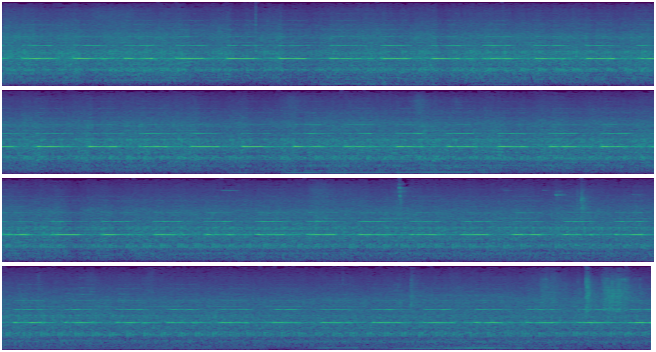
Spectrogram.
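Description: Reversing alarm of a heavy dump truck beeping steadily, a little faster than once a second, over the running diesel engines of the trucks.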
